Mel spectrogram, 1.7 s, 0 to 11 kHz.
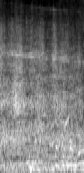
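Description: A P-51 Mustang airplane flying past at the Aerolac Annecy air show, a steady loud engine roar and rumble heard close, continuing under a commentator's voice.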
